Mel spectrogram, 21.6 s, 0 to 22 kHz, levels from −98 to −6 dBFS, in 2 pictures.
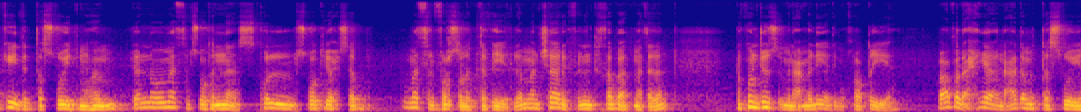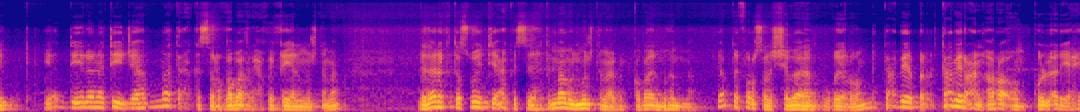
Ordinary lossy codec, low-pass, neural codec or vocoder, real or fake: none; 19.8 kHz; none; real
